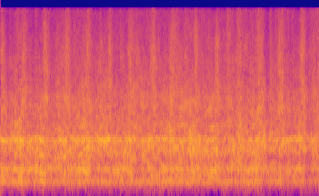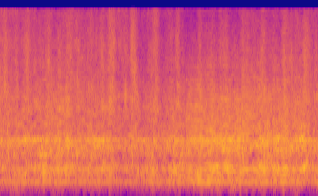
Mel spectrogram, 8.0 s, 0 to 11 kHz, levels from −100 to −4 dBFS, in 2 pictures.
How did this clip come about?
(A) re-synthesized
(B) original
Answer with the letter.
A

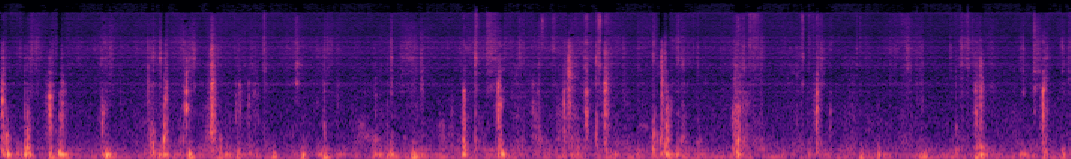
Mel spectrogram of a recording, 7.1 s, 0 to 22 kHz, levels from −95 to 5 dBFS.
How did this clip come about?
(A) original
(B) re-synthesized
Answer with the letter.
B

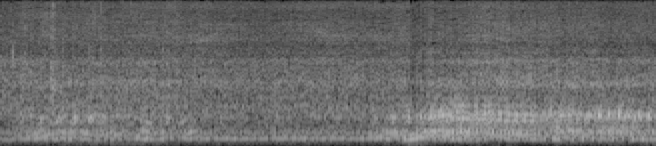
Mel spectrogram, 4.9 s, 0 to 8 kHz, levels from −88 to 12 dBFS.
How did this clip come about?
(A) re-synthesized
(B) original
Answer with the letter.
B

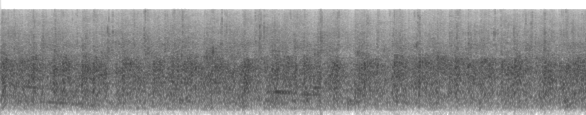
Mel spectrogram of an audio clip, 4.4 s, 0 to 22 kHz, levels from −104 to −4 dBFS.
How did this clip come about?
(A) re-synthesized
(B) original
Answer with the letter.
B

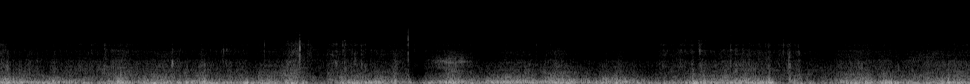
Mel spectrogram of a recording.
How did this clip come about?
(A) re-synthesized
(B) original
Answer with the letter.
A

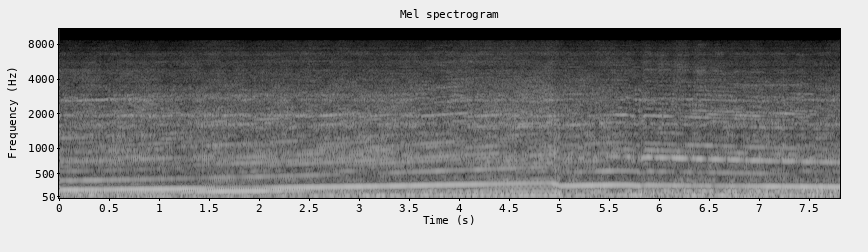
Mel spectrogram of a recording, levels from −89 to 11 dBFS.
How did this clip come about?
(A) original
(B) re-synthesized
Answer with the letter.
B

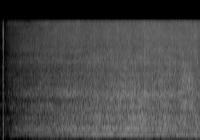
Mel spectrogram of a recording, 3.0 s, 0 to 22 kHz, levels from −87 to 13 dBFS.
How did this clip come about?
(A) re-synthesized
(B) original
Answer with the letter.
A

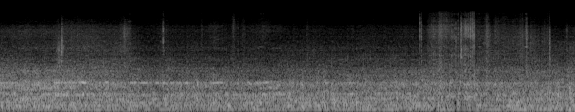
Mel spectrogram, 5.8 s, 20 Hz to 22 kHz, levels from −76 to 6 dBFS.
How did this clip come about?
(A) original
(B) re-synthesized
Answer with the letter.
B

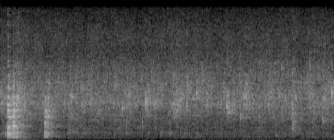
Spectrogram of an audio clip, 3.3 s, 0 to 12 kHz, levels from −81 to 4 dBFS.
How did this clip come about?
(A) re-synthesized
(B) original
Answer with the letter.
B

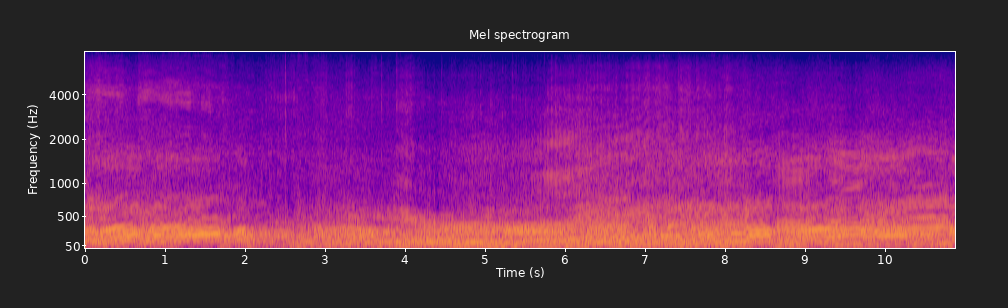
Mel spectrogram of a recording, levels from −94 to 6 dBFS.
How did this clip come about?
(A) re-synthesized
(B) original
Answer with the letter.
B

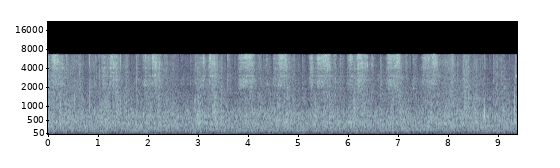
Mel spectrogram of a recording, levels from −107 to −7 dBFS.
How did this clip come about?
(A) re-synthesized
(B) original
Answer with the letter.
B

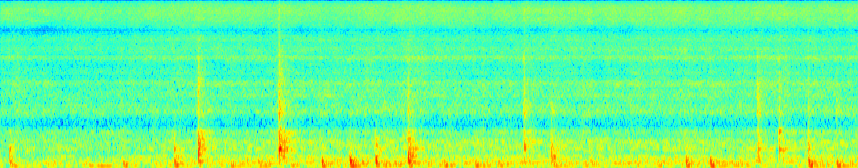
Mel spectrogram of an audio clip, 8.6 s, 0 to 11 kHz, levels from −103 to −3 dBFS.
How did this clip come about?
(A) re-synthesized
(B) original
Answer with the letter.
A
